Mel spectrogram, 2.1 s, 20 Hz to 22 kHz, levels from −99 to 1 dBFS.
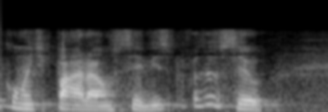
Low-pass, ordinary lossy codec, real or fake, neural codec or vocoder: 7.2 kHz; AAC, 32 kbps; real; none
